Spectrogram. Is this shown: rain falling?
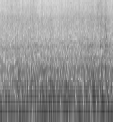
yes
